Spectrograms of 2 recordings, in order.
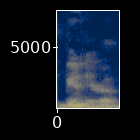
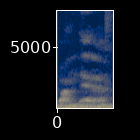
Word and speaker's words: Bandera: just like when you pronounce words like Bandera instead of Banda right right right you know like that's North of San Antonio so it's Banda very interesting yeah yeah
